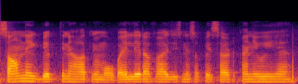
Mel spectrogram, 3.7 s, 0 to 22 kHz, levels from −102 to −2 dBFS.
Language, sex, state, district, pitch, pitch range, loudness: Hindi, male, Uttar Pradesh, Shamli, 120 Hz, 115-120 Hz, -21 LUFS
